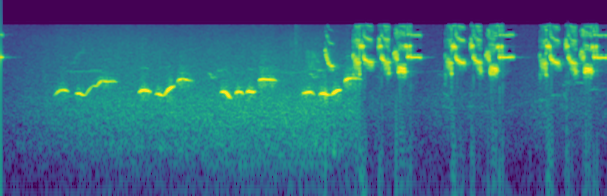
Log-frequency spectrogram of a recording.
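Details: A black-collared starling (Sturnus nigricollis) at a park in Kallenkote, Netherlands, sings a string of short, mellow whistles, some rising, then three loud bursts of harsh, high, scratchy chatter.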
